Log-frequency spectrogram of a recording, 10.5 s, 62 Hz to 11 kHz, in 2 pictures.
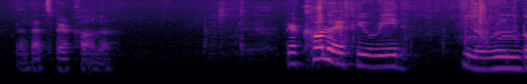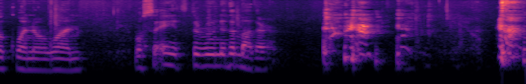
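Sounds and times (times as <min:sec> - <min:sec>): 
speech: 0:00.3 - 0:01.3, 0:02.9 - 0:08.8
person coughing: 0:08.5 - 0:09.6, 0:10.2 - 0:10.5.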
